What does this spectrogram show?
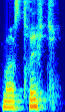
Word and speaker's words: Maastricht: How do you say Maastricht University? That was almost perfect, Maastricht.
